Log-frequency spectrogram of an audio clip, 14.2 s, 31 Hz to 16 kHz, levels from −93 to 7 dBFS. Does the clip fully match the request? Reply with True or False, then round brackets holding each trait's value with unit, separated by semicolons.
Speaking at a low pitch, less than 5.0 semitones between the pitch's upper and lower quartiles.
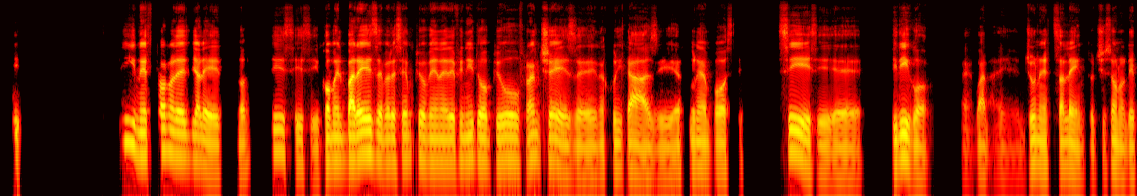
False (95 Hz; 5.8 semitones)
